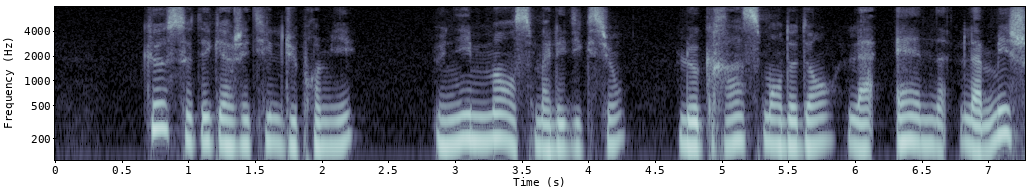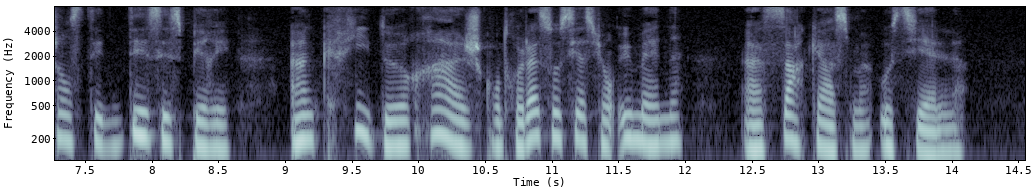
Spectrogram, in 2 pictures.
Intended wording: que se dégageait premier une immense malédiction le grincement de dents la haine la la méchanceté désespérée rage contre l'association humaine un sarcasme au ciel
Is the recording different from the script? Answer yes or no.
yes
